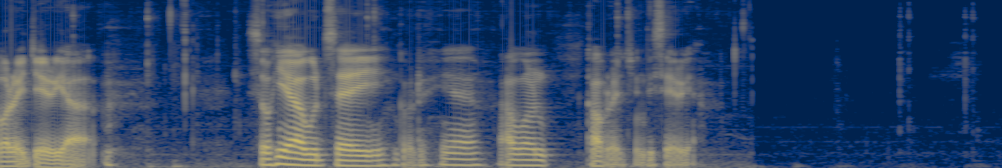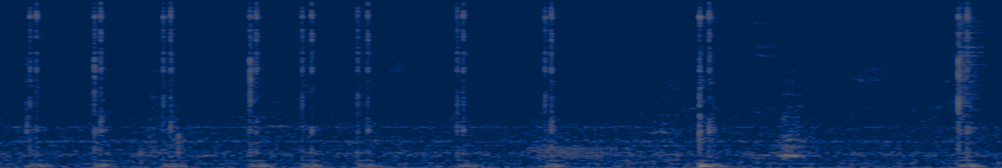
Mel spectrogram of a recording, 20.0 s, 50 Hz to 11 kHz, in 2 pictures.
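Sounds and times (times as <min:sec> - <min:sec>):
computer mouse clicks: 0:01.4 - 0:02.5, 0:09.0 - 0:11.9, 0:12.5 - 0:13.8, 0:14.6 - 0:14.8, 0:15.4 - 0:15.7, 0:17.0 - 0:17.3, 0:19.6 - 0:19.9.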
